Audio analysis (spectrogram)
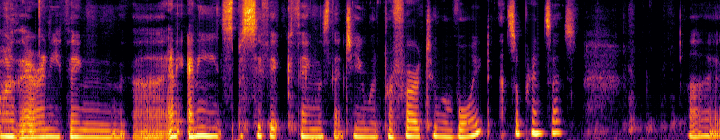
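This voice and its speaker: A woman plays a courteous, awkward she-dragon in an intimate ASMR roleplay. Her voice is lowish and mellow with a gravelly creak, often thinning to a whisper. She picks her words haltingly and formally, shy and smitten. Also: slight background noise. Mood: gentle, concerned. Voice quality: husky, breathy, often slipping into whispers. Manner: hesitant, halting, formal and polite.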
